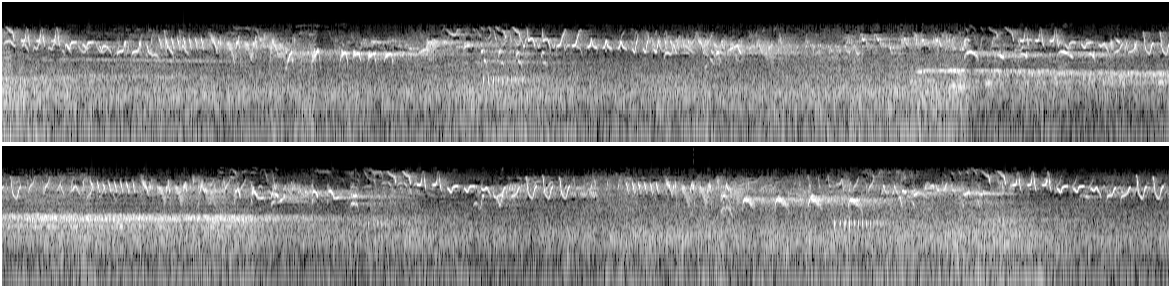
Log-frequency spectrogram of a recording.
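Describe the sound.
Birds singing in a forest chorus, many overlapping chirps, trills and whistles layered densely and continuously, bright and busy from start to end, with a longer sustained call briefly standing out partway through.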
